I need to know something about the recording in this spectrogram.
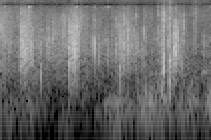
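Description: Footsteps of people walking on a hillside hiking path, several uneven steps a second.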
